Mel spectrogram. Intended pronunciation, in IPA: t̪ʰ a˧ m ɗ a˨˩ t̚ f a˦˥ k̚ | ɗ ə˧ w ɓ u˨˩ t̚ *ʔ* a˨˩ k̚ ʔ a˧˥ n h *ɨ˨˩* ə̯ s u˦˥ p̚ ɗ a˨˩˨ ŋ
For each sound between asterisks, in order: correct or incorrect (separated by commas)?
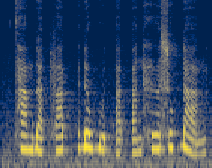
correct, incorrect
